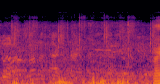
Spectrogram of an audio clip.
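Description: Men's voices talking, with footsteps of people walking on a rubber running track.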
